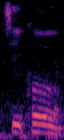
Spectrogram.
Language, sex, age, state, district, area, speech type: Hindi, male, 30-45, Uttar Pradesh, Mau, rural, read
